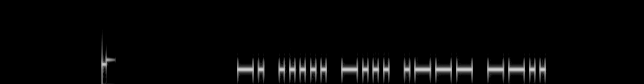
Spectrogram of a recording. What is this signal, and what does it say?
Morse code, heard as a keyed tone, about 23 wpm, 700 Hz. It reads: N5BJZ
